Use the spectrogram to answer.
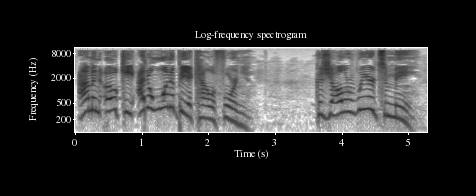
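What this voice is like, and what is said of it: Southern American accent. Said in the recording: “let me preach with my southern accent, y'all.”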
